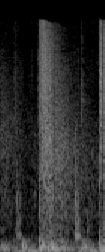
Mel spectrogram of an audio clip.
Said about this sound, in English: Are you just shooting those cannons?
